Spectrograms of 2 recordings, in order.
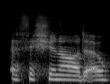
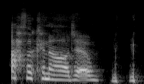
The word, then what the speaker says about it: aficionado: And then I got a voice note saying the word he was trying to say was aficionado. Which I just said. A big fan of. Matt pronounced it afficionado.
